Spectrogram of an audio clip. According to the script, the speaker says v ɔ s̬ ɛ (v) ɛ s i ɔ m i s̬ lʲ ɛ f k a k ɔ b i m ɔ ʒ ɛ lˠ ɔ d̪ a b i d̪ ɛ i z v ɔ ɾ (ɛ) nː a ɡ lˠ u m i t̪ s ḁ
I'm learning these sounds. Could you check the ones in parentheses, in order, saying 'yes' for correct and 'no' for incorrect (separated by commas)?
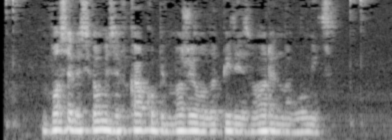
no, yes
